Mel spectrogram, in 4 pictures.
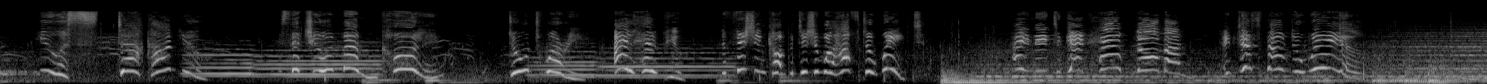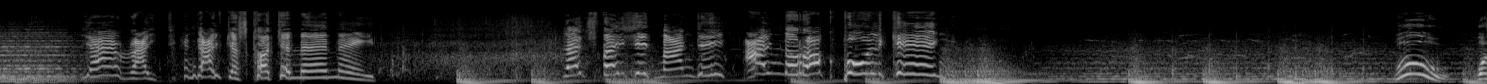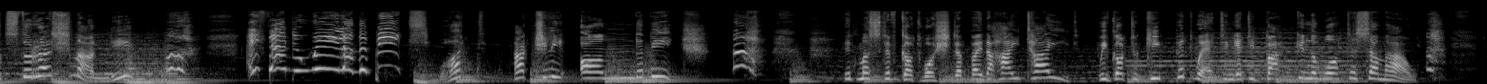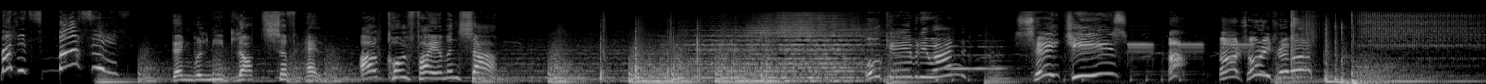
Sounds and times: Music: 1.8 - 8.4, 9.2 - 15.8, 19.4 - 21.9, 22.7 - 32.1, 33.8 - 43.9, 45.6 - 55.3, 57.4 - 58.8
Speech: 15.7 - 18.6, 20.5 - 24.3, 32.2 - 36.8, 44.6 - 49.6, 53.3 - 57.8.

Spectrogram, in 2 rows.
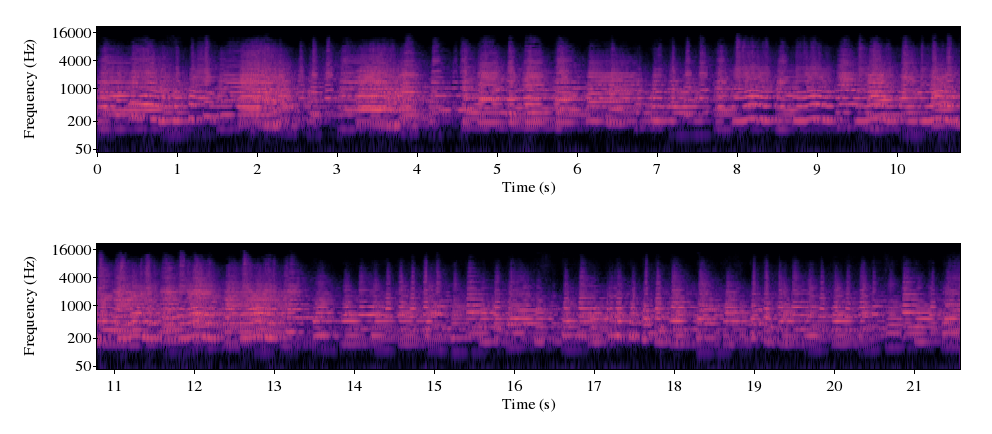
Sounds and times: Trombone: 0.0 - 21.5.

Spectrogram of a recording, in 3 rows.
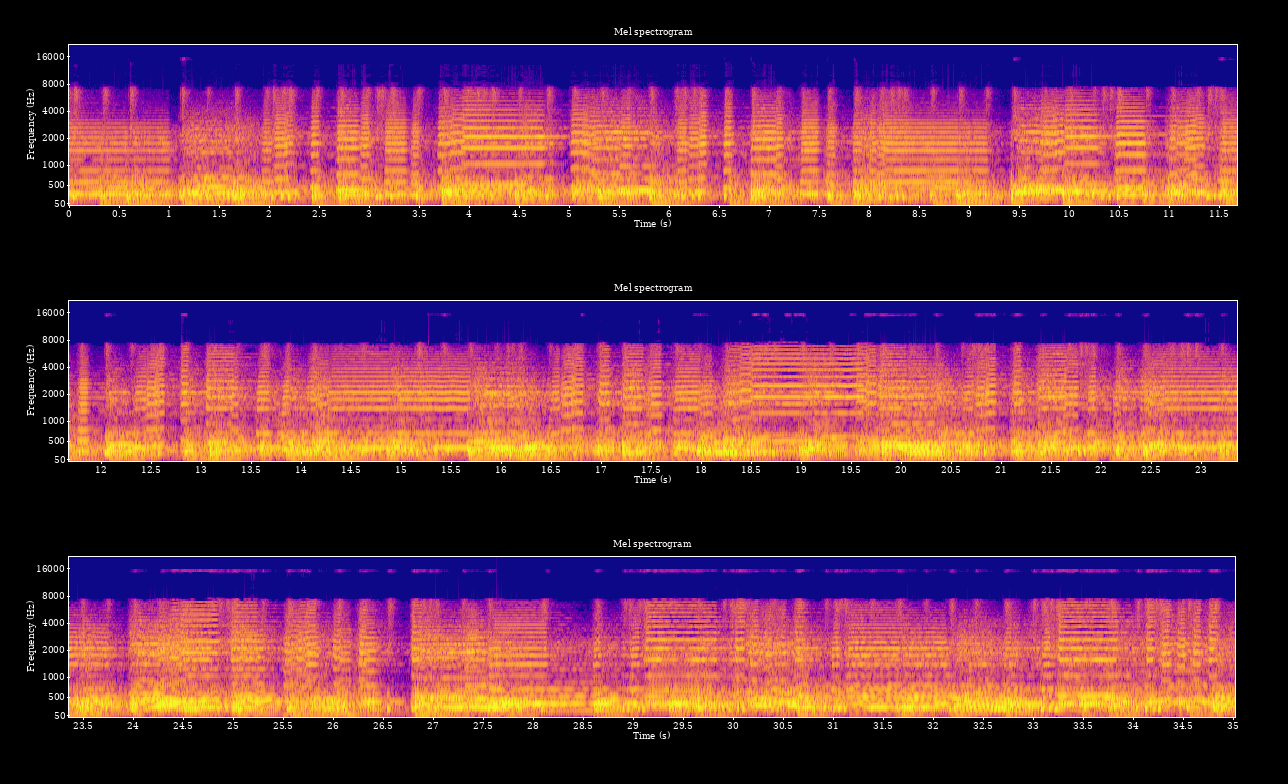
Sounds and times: Music: 0.0 - 35.0.

